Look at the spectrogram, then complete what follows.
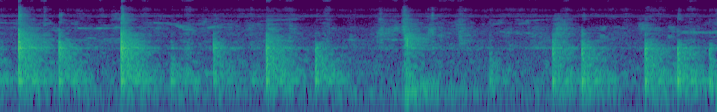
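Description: Chalk writing on a blackboard: a dozen or so irregular taps and short scrapes as the letters are stroked out.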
